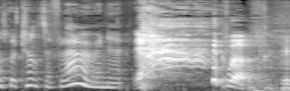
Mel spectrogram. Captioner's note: laughs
